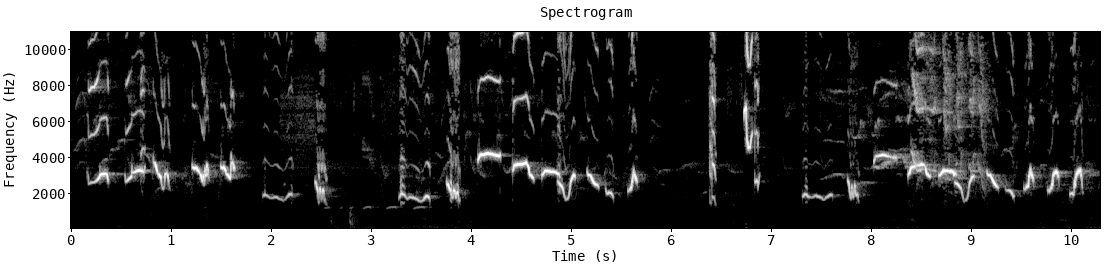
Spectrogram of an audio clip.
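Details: Oriental magpie-robin song used as a lure for trapping wild birds and to excite captive ones: loud, varied clear whistled phrases, slurred and warbling, in rapid bursts with brief pauses throughout.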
